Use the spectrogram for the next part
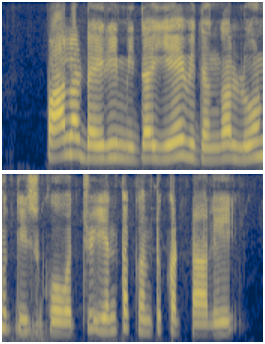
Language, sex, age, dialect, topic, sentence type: Telugu, female, 31-35, Southern, banking, question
